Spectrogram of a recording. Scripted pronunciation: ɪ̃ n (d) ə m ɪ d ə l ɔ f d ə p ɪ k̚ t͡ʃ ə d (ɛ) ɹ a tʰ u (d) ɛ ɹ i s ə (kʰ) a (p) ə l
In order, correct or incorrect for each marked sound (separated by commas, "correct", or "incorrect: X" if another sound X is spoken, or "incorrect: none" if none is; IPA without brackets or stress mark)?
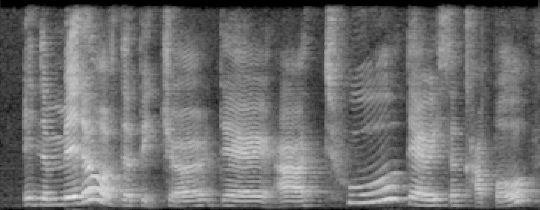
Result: correct, correct, correct, correct, correct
